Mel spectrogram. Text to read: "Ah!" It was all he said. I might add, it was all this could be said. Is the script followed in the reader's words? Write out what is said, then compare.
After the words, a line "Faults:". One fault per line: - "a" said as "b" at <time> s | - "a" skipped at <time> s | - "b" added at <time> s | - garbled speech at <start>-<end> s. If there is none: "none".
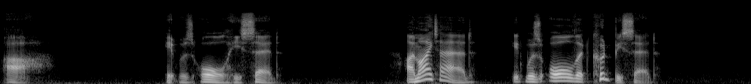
"Ah!" It was all he said. I might add, it was all that could be said.
Faults:
- "this" said as "that" at 5.7 s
